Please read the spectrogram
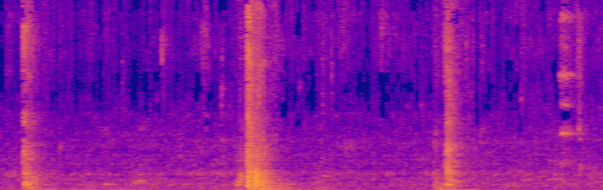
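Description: Three dull thumps about two seconds apart, the middle one loudest.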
